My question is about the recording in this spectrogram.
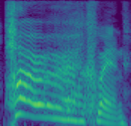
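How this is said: The name is said in an imitated foreign accent. The speaker calls it wrong. "you know who will not say it correctly? My mother"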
